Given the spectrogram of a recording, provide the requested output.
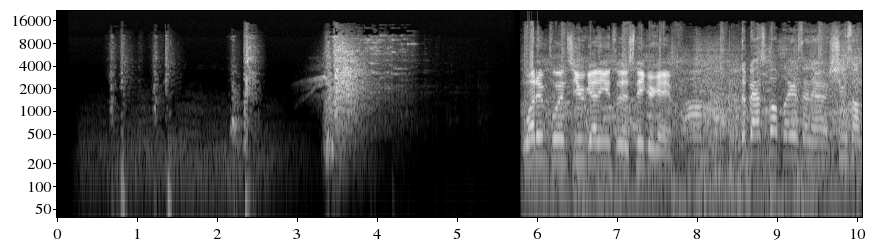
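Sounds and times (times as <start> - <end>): glass shattering crash: 3.3 - 4.8.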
